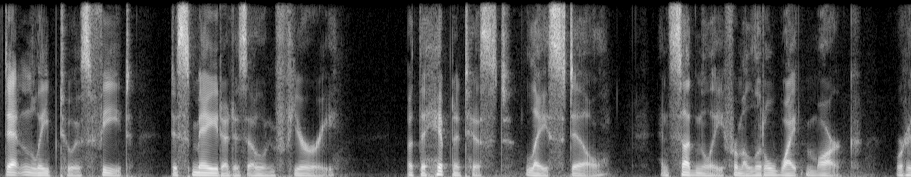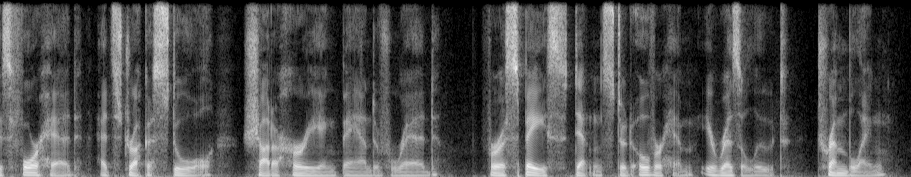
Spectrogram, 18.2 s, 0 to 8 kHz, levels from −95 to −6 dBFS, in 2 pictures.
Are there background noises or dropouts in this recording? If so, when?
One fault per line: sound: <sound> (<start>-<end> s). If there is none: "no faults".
no faults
